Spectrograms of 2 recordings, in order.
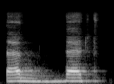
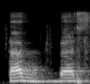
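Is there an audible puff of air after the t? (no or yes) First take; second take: yes; yes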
